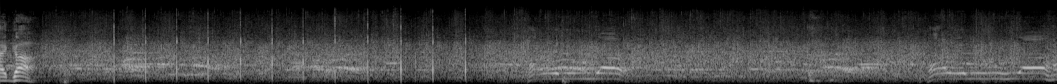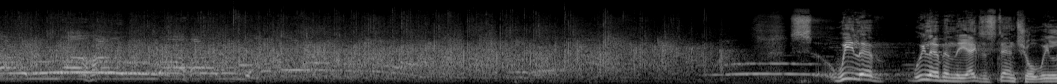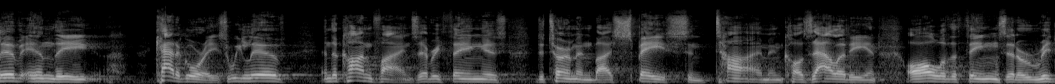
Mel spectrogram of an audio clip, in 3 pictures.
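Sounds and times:
speech: 0.0s - 0.8s, 19.3s - 22.2s, 22.8s - 31.6s
audience clapping hands: 0.0s - 18.5s.

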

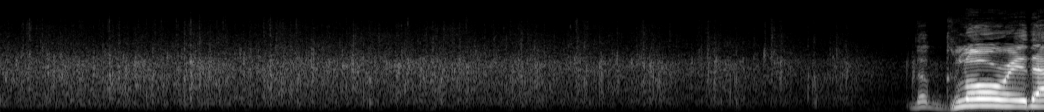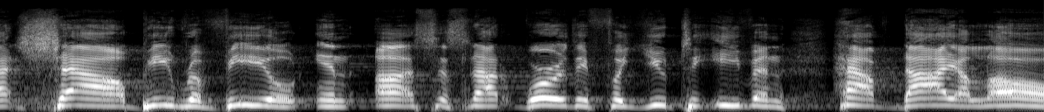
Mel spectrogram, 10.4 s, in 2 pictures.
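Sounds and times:
audience clapping hands: 0.0s - 5.2s
speech: 4.6s - 10.4s.

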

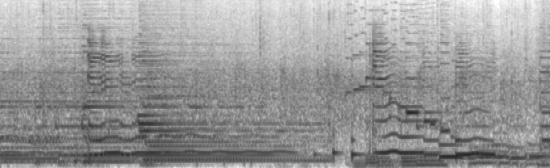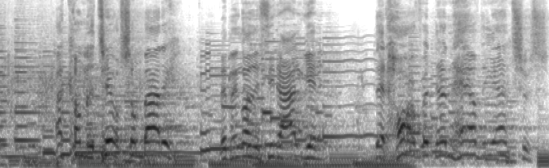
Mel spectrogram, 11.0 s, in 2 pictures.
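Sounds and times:
audience clapping hands: 0.0s - 8.7s
organ-like chords: 0.0s - 10.9s
speech: 6.4s - 10.9s.

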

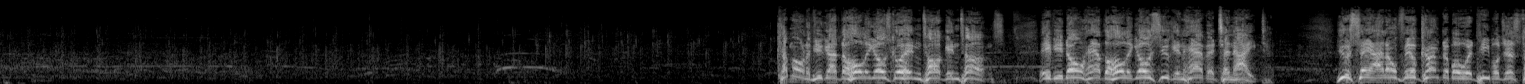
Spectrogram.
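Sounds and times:
audience clapping hands: 0.0s - 15.2s
rising shout: 5.0s - 5.6s
speech: 7.9s - 12.7s, 13.4s - 15.2s.

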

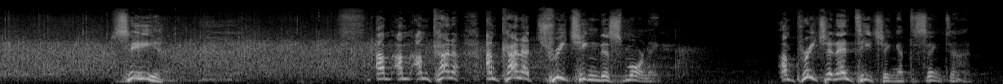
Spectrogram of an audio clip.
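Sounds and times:
church congregation clapping during a sermon: 0.0s - 6.0s, 6.6s - 7.0s
speech: 1.2s - 1.8s, 3.8s - 6.7s, 7.8s - 9.8s.

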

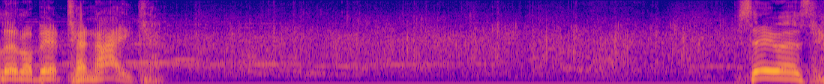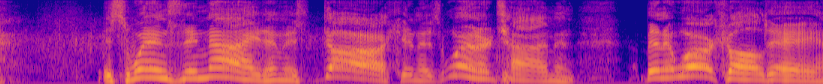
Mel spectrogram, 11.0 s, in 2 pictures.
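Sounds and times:
audience clapping hands: 0.0s - 9.2s
speech: 0.1s - 1.1s, 4.9s - 5.6s, 6.2s - 10.9s.

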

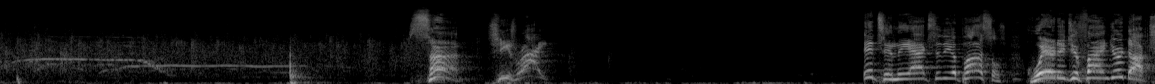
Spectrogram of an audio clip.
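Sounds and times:
polite audience applause: 0.0s - 4.3s
speech: 4.2s - 5.6s, 8.7s - 11.5s.

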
